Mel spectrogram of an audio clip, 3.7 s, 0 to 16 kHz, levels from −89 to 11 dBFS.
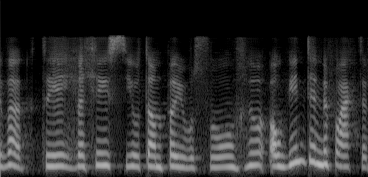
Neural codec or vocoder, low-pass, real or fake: codec, 16 kHz, 0.7 kbps, FocalCodec; 7.2 kHz; fake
